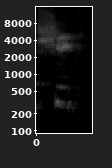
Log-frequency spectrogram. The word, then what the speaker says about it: chic: of the things and I wanted chic to rhyme with boutique yes and it doesn't really matter because everybody says chick so if you've seen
